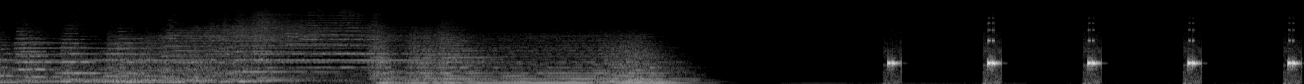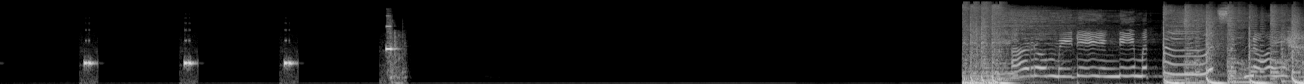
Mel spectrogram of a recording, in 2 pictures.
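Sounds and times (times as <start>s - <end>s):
short electronic beeps: 8.9s - 9.1s, 9.9s - 10.1s, 10.9s - 11.1s, 11.9s - 12.1s, 12.9s - 13.1s, 13.9s - 14.1s, 14.9s - 15.1s.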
